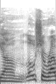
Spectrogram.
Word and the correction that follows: Io Shirai: Io Shirai.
